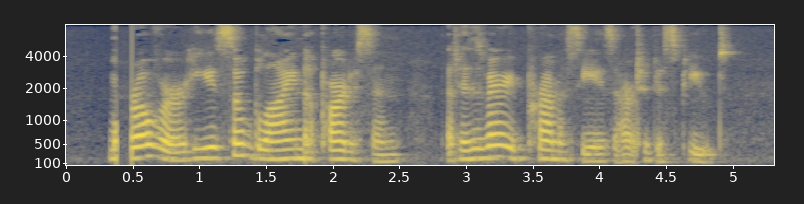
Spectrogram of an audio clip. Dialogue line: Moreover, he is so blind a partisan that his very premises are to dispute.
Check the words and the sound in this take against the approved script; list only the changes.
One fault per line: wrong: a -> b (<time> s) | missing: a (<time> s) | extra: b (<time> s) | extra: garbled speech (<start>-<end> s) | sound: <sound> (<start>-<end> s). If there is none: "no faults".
sound: dropout (0.4-0.5 s)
